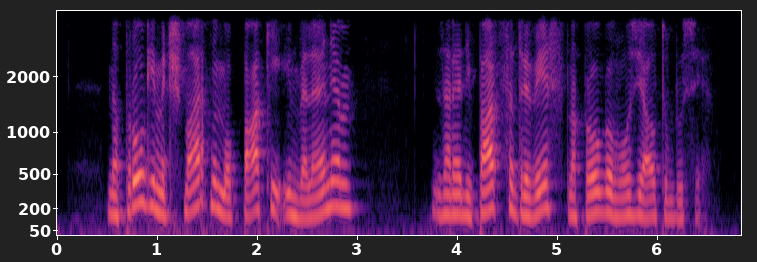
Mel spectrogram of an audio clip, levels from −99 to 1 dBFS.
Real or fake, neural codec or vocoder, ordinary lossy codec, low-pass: fake; codec, 16 kHz, 2 kbps, FunCodec, trained on LibriTTS, 25 frames a second; Opus, 64 kbps; 3.6 kHz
